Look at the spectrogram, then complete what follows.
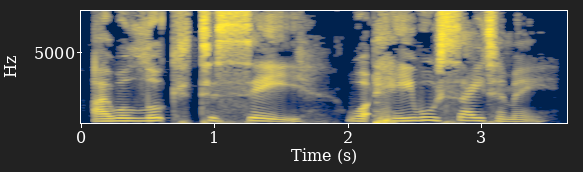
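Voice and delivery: slow, measured Bible reading; solemn, unhurried recitation; scripture reading. Acted. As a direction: read the verse deliberately, phrase by phrase. Let me read Habakkuk two, verse one.

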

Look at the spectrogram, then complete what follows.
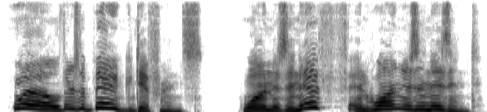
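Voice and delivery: slow, lightly voiced deity; God. A narrator's reading. God explaining to the narrator, slow measured voice. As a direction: draw it out, explaining from on high.

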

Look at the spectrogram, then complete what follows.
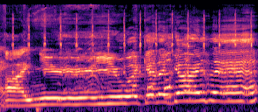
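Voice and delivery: loud drawn-out exclaim; loud outburst. Real, not acted. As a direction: shout it out in disbelief.

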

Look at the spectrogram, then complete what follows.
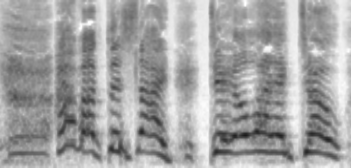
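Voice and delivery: high-pitched mock shout; Vince McMahon threat. Wrestling boss threatens the heckling crowd, high mock shout. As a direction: imitate an exasperated boss warning a crowd.

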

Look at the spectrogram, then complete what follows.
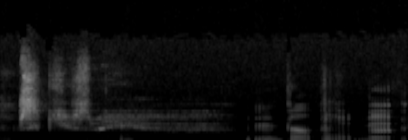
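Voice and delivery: soft whispered aside; whispering. Real, not acted. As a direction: whisper it off-mic. Aside before burping.

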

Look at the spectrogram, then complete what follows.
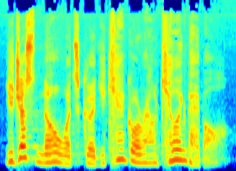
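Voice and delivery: usual speaking voice

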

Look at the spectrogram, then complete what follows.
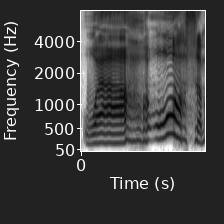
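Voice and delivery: loud, slow mock awe; sarcastic wife feigning delight at cricket news. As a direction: stretch out awesome with fake delight. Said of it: "I'm really sarcastic".

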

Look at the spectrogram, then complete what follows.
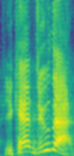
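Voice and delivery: loud, high protest; shouting. Acted. Bewildered passenger shouting at the pastor, loud. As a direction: shout it in disbelief. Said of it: "he shouted".

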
